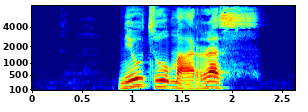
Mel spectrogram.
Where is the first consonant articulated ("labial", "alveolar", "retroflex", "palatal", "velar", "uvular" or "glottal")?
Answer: alveolar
